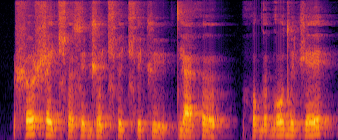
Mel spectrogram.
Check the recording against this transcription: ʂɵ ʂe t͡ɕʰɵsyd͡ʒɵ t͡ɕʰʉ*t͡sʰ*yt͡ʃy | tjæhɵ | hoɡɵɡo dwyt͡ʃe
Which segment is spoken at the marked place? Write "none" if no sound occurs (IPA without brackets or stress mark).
t͡ɕʰ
